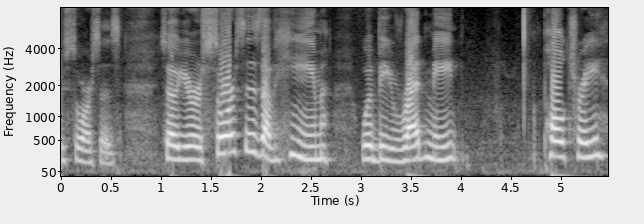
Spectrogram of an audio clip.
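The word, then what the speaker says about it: heme: So there are two sources heem and that's spelled he eme that's your animal-based iron source.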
